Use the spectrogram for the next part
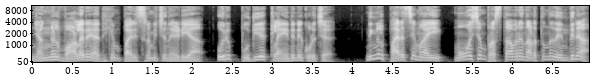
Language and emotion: Malayalam, angry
